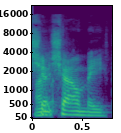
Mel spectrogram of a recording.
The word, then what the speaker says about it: Xiaomi: Xiaomi? – Yes, yes, Xiaomi.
